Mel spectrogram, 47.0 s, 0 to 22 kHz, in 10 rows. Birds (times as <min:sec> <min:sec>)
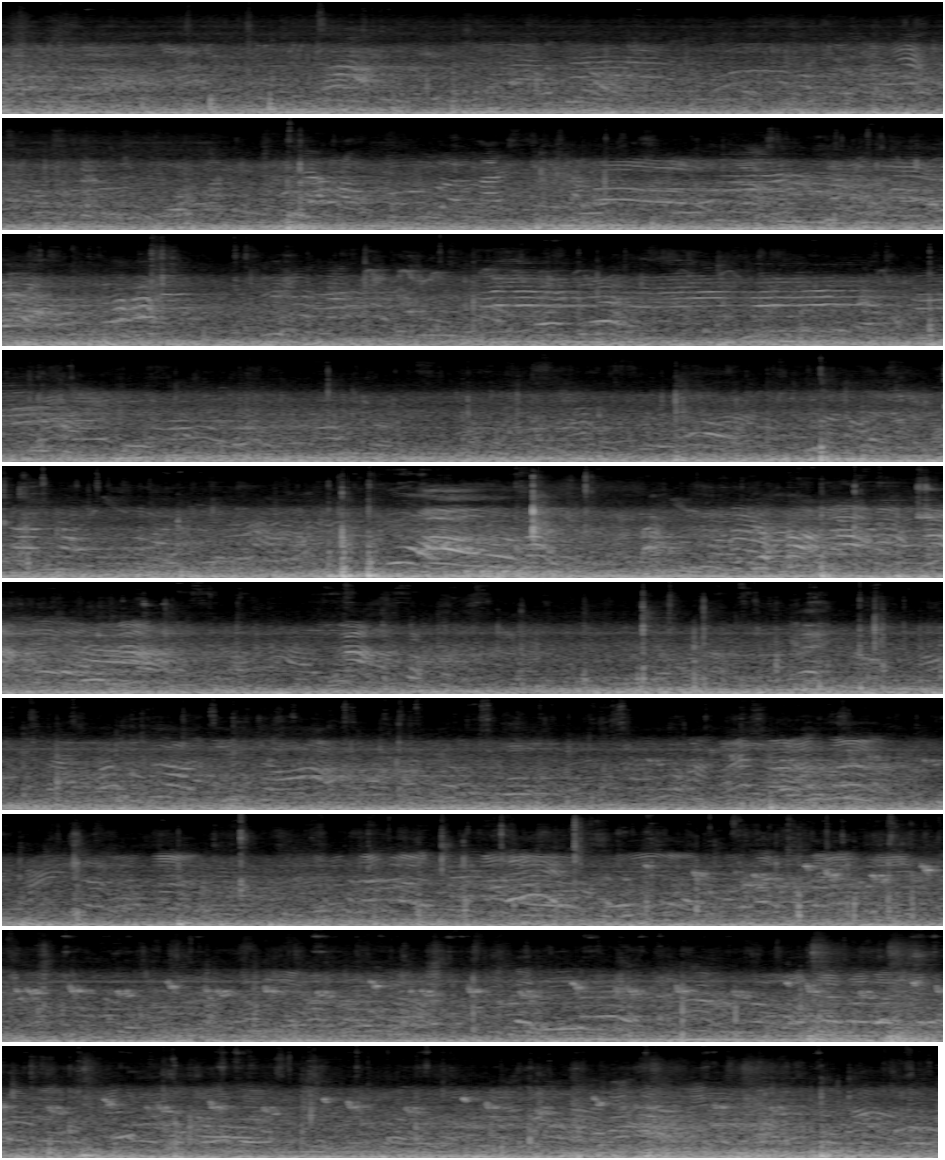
0:35.7 0:47.0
